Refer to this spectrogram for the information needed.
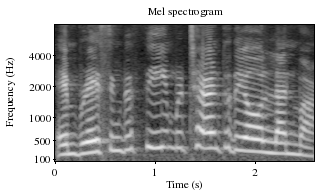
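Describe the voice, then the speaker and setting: A woman speaks in a high voice with very wide pitch swings against a quiet background. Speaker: church broadcast announcer. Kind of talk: broadcast announcements. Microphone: lapel.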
